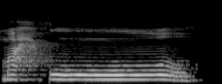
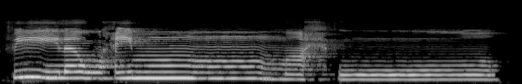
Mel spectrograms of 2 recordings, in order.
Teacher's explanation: mahfuz ini tidak dibaca mantul ya, tetapi alirkan suaranya karena huruf dha bukan huruf dal, bukan huruf qalqalah, tetapi mahfuz.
